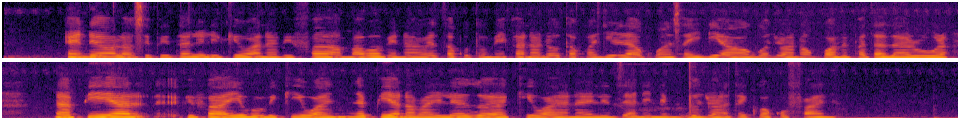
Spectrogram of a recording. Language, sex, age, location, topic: Swahili, female, 18-24, Dar es Salaam, health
